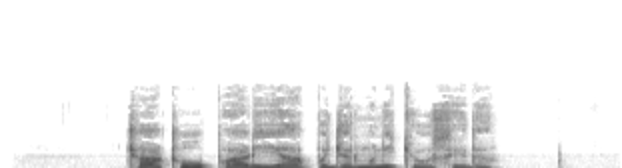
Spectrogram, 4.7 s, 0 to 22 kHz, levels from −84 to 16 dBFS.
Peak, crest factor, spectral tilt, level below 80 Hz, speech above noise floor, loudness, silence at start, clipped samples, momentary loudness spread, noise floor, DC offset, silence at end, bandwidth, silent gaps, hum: -6 dBFS; 18 dB; -6.5 dB/octave; -68 dBFS; 50 dB; -24 LUFS; 0.95 s; under 0.1%; 9 LU; -73 dBFS; under 0.1%; 0.95 s; 11 kHz; none; none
